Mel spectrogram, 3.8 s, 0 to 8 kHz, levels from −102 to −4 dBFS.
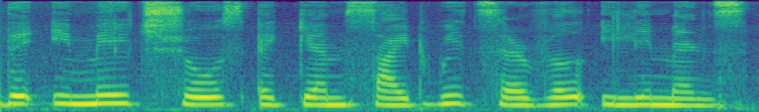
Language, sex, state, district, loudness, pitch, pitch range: English, female, Nagaland, Kohima, -13 LUFS, 195 Hz, 190-215 Hz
